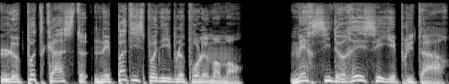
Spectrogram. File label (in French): podcast pas dispo; radioscoop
